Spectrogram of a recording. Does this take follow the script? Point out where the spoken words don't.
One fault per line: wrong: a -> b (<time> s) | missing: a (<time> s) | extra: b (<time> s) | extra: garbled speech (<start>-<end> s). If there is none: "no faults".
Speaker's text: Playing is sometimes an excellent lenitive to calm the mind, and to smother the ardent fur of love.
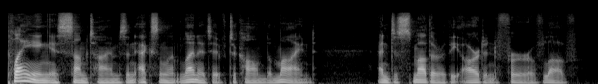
no faults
